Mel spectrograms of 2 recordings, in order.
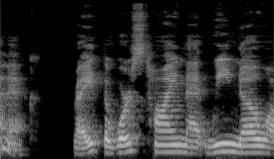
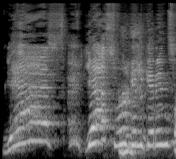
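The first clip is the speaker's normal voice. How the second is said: excited; 7 dB louder than usual. Real, not acted. Laughing reply to the teasing.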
